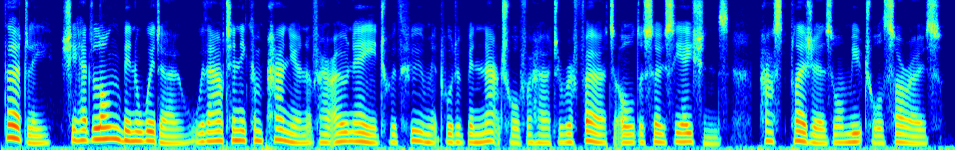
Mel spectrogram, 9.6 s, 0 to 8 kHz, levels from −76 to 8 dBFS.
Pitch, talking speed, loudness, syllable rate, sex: 170 Hz, 205 wpm, -17 LUFS, 5.5 syllables/s, female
